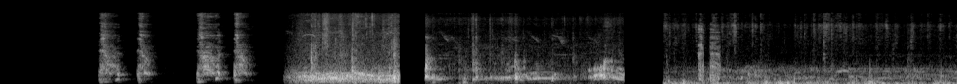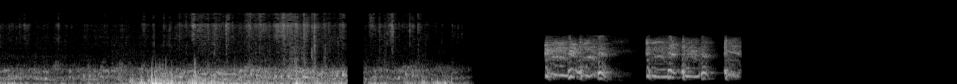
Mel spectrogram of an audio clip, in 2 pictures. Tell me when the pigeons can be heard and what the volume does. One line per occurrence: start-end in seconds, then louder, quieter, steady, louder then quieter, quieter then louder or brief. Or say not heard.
2.9-14.3 quieter then louder.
